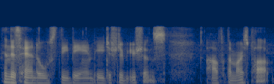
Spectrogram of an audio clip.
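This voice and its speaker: A man's voice: low voice, little pitch movement, brisk, sharp tone, highs cut off. A man hosting a live online Q&A who is losing his voice and talks with many hesitations and fillers. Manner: hesitant, heavy on fillers and "kind of". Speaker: crypto project host answering community questions.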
